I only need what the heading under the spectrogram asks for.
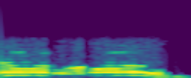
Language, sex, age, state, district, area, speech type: Bodo, female, 60+, Assam, Chirang, rural, conversation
